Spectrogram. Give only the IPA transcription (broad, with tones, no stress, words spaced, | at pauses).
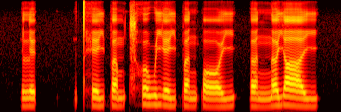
lɪ˨k̚ | t̪ʰe˨˧jpɐ˨˧mt͡sʰo˥w je˨˧jpɐ˨˧npɔː˨˧j | ɐ˨nn̪ɐ˥jaː˧j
